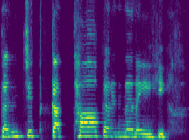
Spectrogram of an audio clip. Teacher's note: you made an effort for the Mahapranas, but some places it was heard slightly like a Samyuktakshara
